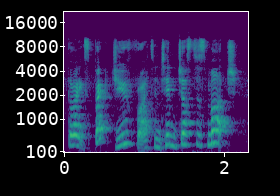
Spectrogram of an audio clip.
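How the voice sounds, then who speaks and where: A woman reading aloud and voicing a calm, serious, bookish boy who speaks gently but sternly. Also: high voice, a little fast, pitched above the performer's own voice, poor audio.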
